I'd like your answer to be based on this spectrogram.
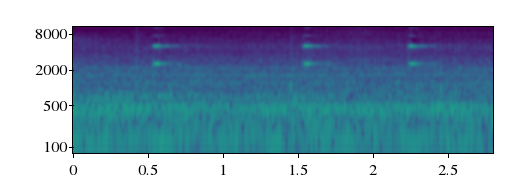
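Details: SeQual Eclipse 5 portable oxygen concentrator switched to pulse-flow mode, pulse setting 2 with 32 ml bolus per puff: short high puffs at irregular intervals over a steady hum, one puff per breath.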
